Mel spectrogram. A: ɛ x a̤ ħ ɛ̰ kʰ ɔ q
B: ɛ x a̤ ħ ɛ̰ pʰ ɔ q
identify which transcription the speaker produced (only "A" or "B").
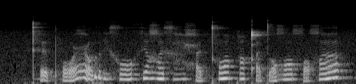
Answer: A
